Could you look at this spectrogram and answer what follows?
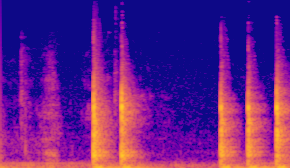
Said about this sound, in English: I'm pretty sure the microphone's picked up me knocking on the table, but yeah, like, it did.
